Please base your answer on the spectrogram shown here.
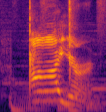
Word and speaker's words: iron: syllable gets the stress this is one of the only times in english we do not push the r it's a very unusual pronunciation we say it like this i yearn two syllables iron there's a hidden y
